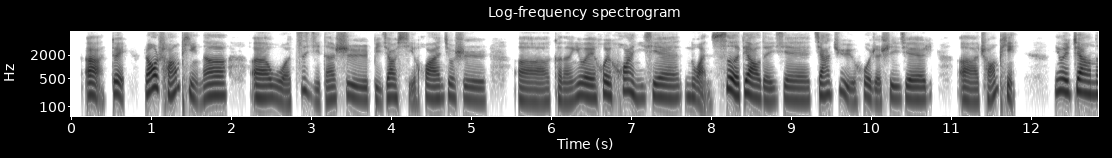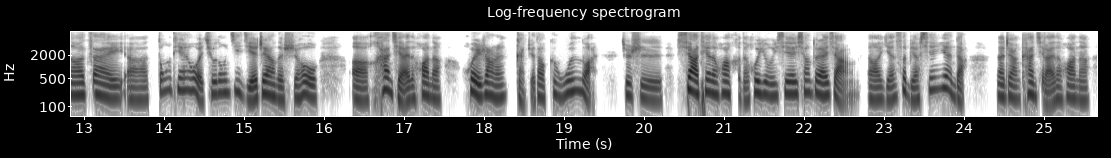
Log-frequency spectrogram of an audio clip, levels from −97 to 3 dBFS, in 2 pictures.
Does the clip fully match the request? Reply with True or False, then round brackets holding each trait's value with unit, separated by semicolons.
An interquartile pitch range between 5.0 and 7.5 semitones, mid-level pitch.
True (5.3 semitones; 175 Hz)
